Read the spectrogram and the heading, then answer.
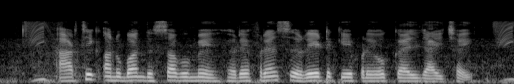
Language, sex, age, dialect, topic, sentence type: Magahi, male, 41-45, Western, banking, statement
